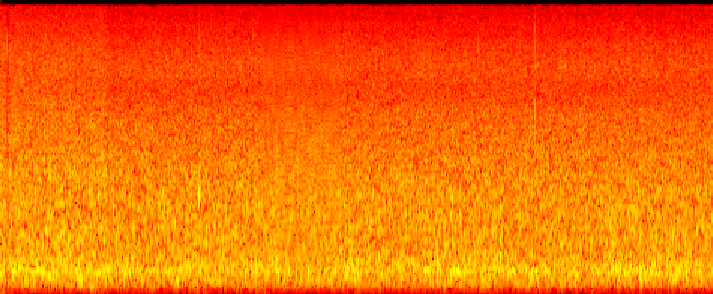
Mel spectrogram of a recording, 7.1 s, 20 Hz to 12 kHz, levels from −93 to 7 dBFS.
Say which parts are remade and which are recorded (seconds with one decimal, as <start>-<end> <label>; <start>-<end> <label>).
0.0-2.6 recorded; 2.6-3.4 remade; 3.4-7.1 recorded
